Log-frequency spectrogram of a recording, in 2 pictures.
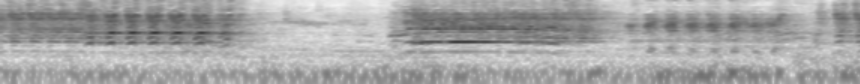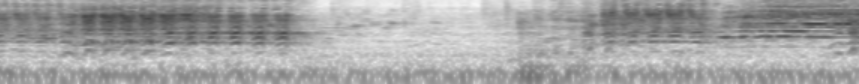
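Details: Loud goat screams come in rapid succession, raspy and wavering with strong tremolo, about five yells separated by brief near-silent breaks.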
